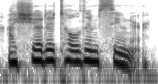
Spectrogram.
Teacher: we dropped the H in him.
